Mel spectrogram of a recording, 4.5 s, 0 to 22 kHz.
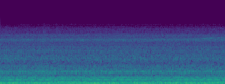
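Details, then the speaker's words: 2006 VW Passat that stalled, fuel pump run during start with voltage and duty cycle monitored: steady low hum with faint constant whir, voltage unchanged; pump runs but pressure delivery unproven. "Right, so you can hear the fuel pump going, but our voltage is exactly the same."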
